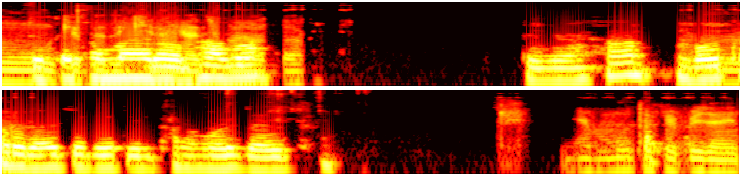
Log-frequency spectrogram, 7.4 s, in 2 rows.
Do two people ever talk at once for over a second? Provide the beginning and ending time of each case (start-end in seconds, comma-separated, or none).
none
